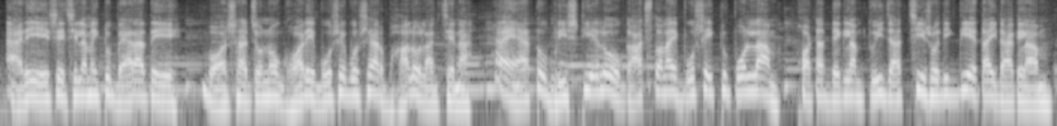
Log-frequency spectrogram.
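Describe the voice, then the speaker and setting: A man's voice: fairly high pitch, animated, very fast, faint music behind, close to an everyday voice. A man voicing a scheming, scornful village man in a cartoon, with a chatty, insistent manner. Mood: chatty, curious. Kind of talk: Bengali village cartoon voice acting.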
